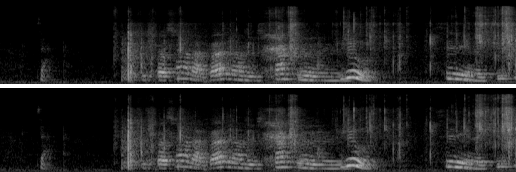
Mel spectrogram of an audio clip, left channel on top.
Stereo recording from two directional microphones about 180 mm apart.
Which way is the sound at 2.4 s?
Centre (ahead or behind).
